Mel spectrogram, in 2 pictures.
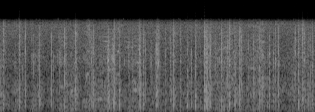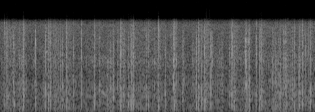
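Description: Fireworks going off in a rapid, continuous run of bangs and crackles, with no pause between bursts.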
